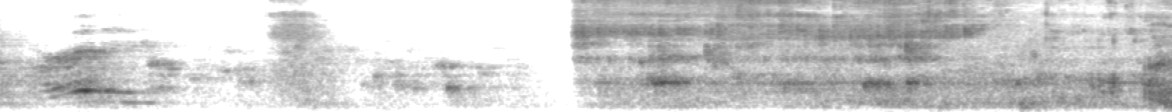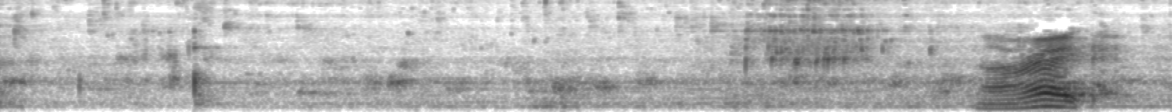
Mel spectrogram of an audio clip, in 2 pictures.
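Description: Water splashes and trickles unevenly into a boiler system's storage tank, a fairly quiet flow that swells toward the end, with people talking now and then nearby.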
